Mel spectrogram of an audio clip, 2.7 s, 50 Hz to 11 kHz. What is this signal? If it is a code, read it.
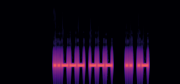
Morse code, heard as a keyed tone, about 41 wpm, 700 Hz. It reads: 2O IA
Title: Winter Field Day Exchanges 40wpm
